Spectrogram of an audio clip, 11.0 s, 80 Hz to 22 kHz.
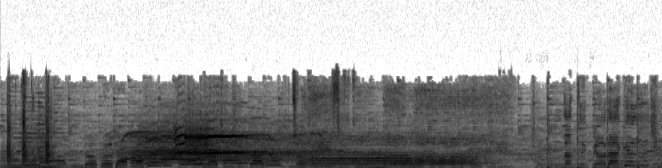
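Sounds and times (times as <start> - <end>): woman singing: 0.0 - 11.0
synth chords and bass: 9.2 - 11.0.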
